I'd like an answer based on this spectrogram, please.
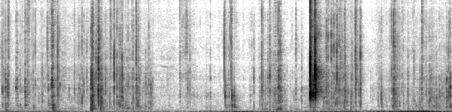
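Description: Packaging around small plastic game figures being crinkled and torn open by hand: irregular crackles, with one sharp, louder crackle about three seconds in.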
